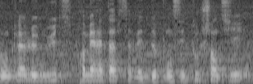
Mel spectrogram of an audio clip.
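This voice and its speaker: Over noticeable background noise, a man talks at a very fast pace in a monotone, flat way. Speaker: painter and decorator vlogger. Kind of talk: casual vlog. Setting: building site. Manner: loud.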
